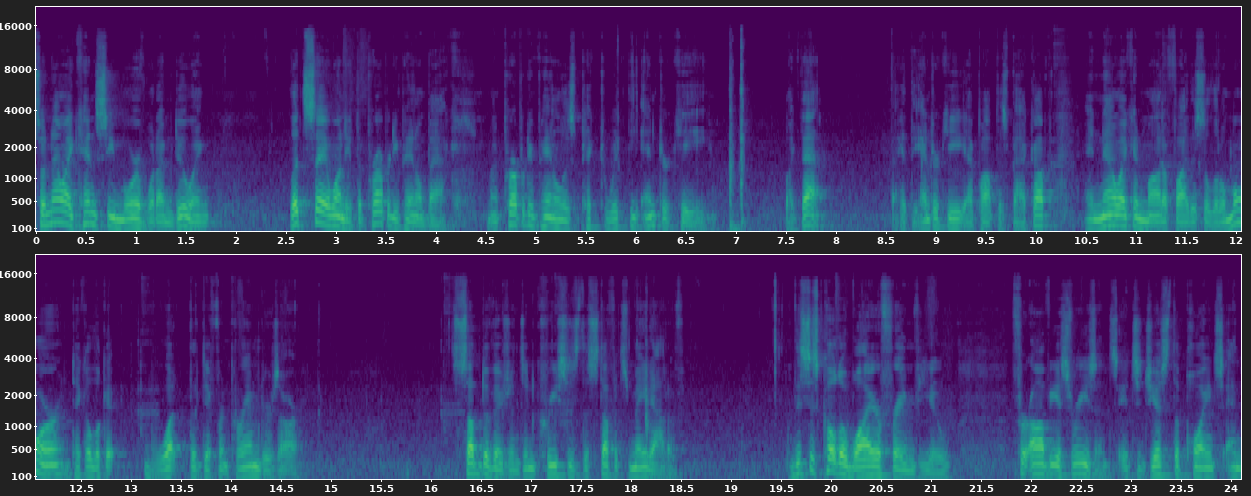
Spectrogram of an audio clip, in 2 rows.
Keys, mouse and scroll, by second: 7.0 Return, 9.8-10.2 drag, 10.9 click, 11.6-13.2 drag, 13.6-14.0 drag, 14.9-16.3 drag, 16.7-17.3 drag.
